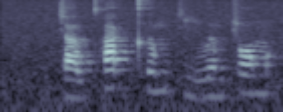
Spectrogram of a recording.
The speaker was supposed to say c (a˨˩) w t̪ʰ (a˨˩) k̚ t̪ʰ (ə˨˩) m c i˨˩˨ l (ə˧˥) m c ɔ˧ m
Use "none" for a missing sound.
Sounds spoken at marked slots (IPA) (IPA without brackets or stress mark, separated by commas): a˨˩, a˦˥, ə˧˥, ə˨˩˦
